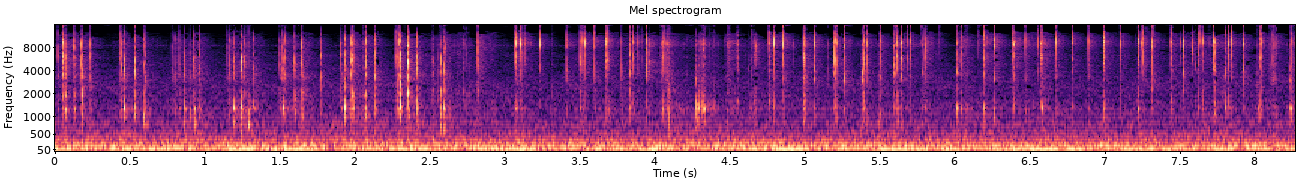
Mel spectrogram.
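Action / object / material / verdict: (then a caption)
tap / plastic slime tub with dome lid / plastic / none. A full, medium pink plastic slime tub with a clear dome lid is tapped rapidly with long acrylic nails on its sides and lid. The result is a fast, continuous stream of bright, dry clicking taps that stop instantly with no ring, over a steady low hum.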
